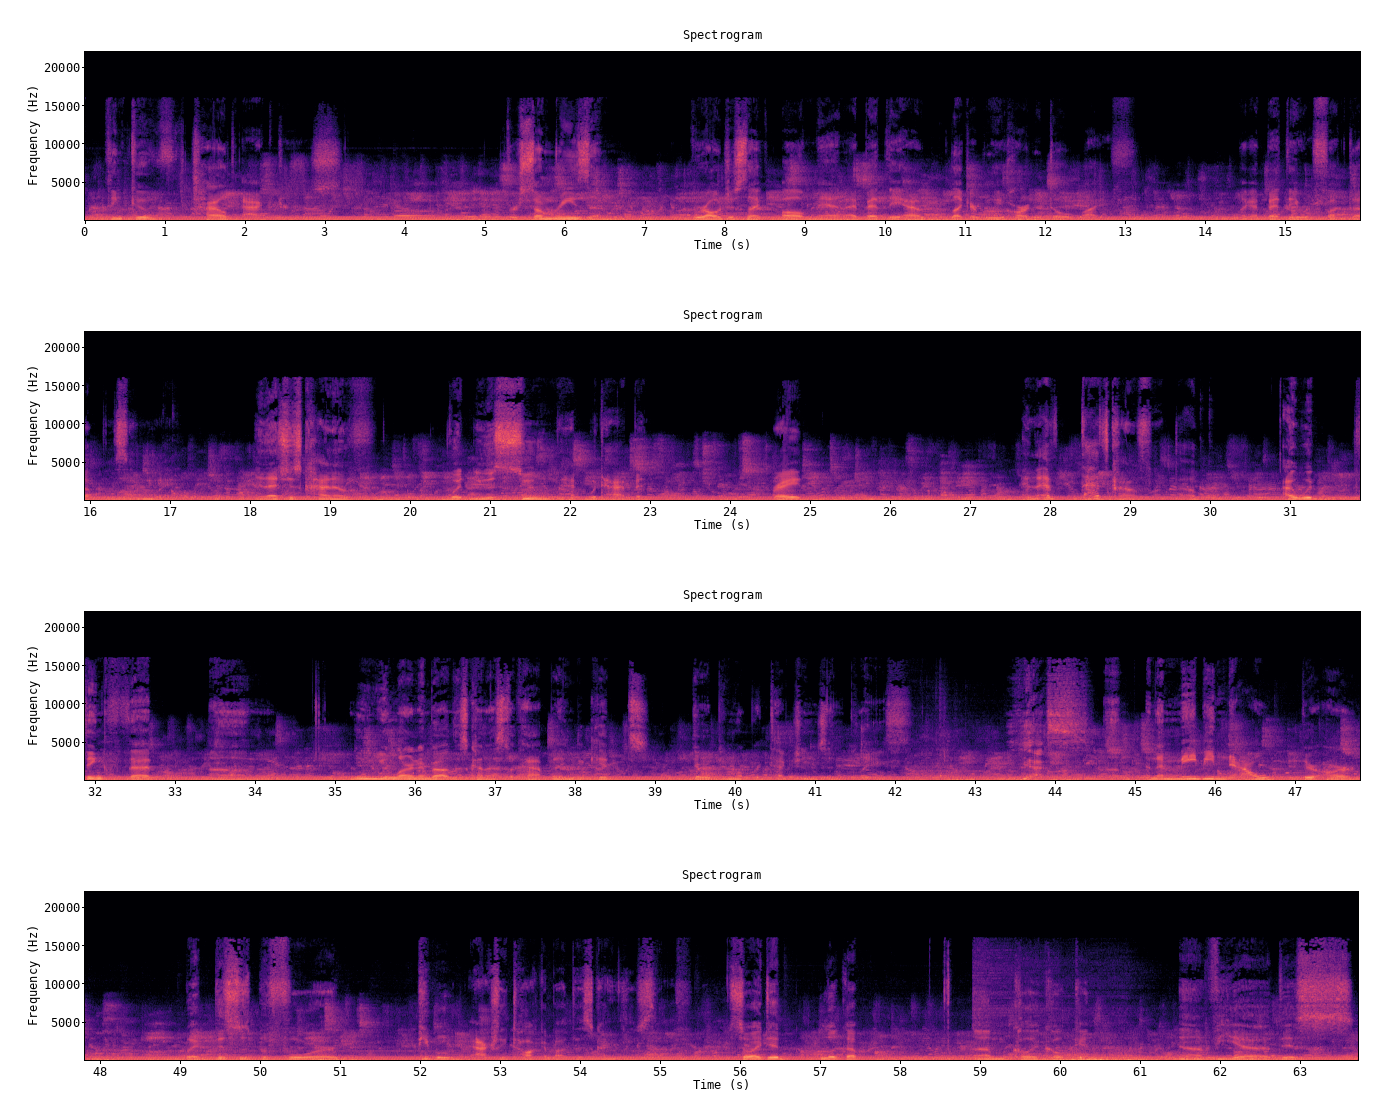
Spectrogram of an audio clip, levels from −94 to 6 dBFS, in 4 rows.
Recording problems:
wrong speed, natural pitch; too slow; 0.6 times normal speed
electrical hum; loud; throughout; 50 Hz, 8 dB below the speech
chatter from many people; loud; throughout; 7 dB below the speech
train or aircraft noise; noticeable; throughout; 15 dB below the speech

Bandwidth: 16 kHz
